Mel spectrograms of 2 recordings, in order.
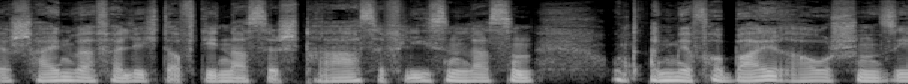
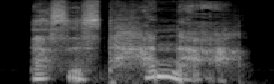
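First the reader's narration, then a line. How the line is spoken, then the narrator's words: Whispering. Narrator (German): flüstert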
